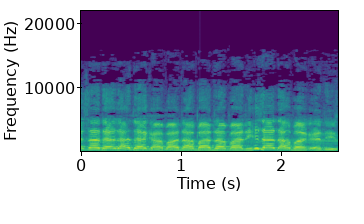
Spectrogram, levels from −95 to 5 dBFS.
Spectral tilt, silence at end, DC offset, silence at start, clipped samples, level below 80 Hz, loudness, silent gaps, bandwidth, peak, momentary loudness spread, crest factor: -3 dB/octave; 0 s; under 0.1%; 0 s; under 0.1%; -66 dBFS; -13 LUFS; none; 14 kHz; 0 dBFS; 1 LU; 14 dB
